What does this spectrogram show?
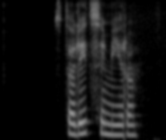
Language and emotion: Russian, neutral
